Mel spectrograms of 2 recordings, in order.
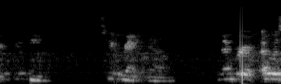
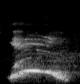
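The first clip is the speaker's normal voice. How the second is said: much higher and louder, thrilled; real excitement; 13 semitones higher, 11 dB louder than usual. Real, not acted. Cohost cheering new appointments to viewers, high and excited. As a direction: squeal it out with delight. New bookings arrive on stream.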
